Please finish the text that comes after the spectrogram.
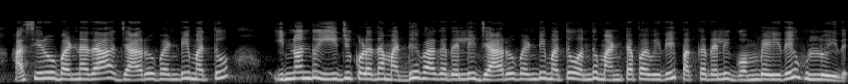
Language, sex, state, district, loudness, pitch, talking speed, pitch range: Kannada, female, Karnataka, Chamarajanagar, -16 LUFS, 250 Hz, 140 wpm, 230-270 Hz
